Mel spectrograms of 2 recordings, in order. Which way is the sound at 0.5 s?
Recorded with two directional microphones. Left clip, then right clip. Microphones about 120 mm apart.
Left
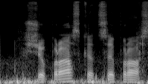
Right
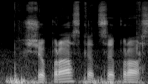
40° left (ahead or behind).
